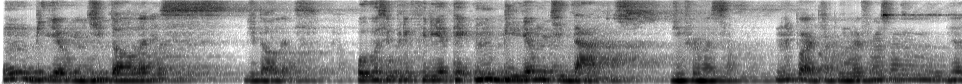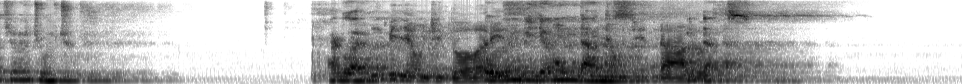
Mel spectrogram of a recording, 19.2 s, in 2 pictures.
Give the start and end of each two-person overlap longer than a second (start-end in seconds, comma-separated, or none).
14.4-16.0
